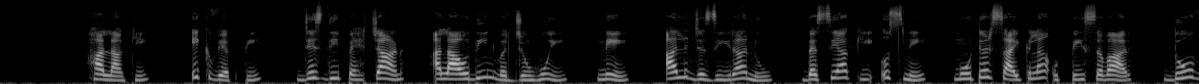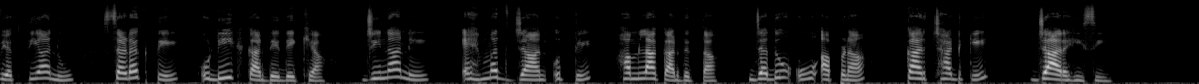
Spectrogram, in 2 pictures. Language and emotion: Punjabi, neutral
